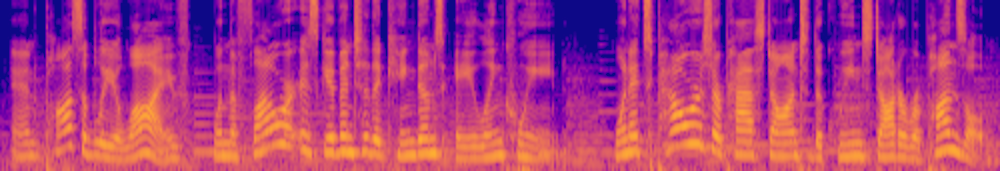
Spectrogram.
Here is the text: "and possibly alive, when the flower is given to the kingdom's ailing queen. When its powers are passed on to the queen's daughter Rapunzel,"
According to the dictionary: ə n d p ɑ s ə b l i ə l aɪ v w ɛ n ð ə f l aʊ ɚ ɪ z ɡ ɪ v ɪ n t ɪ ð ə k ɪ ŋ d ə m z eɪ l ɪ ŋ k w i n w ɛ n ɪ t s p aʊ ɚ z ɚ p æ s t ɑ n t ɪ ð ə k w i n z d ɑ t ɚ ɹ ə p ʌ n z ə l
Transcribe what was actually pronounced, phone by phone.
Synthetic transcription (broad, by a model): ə n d p ɑ s ə b l i ə l aɪ v w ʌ n ð ə f l aʊ ɚ ɪ z ɡ ɪ v ɪ n t ɪ ð ə k ɪ ŋ d ə m z eɪ l ɪ ŋ k w i n w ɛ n ɪ t s p aʊ ɚ z ɚ p æ s t n t ɪ ð ə k w i n z d ɑ t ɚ ɹ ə p ʌ n z l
